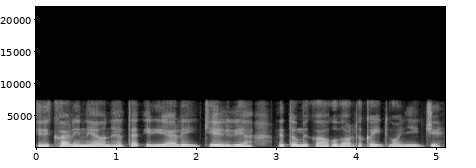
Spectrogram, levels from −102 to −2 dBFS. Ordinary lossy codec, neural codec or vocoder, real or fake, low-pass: none; codec, 16 kHz, 0.8 kbps, ZipCodec; fake; 7.2 kHz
